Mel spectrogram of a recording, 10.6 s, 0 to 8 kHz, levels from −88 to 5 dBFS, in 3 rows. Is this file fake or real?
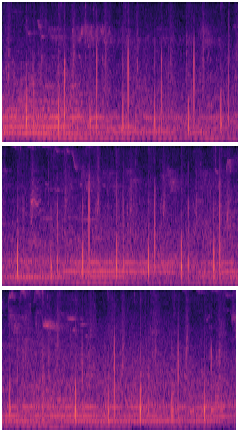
real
